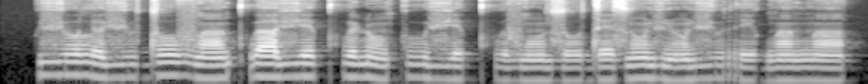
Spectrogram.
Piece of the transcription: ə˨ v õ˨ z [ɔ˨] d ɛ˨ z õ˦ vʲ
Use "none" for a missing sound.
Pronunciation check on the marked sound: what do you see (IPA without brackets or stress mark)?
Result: o˨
